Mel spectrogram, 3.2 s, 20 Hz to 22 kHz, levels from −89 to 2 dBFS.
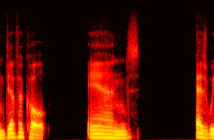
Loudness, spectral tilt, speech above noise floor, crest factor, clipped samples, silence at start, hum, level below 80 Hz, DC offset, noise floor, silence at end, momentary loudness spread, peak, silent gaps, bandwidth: -27 LUFS; -7.5 dB/octave; 64 dB; 18 dB; under 0.1%; 0 s; none; -56 dBFS; under 0.1%; -88 dBFS; 0 s; 12 LU; -8 dBFS; none; 11.5 kHz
